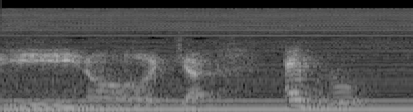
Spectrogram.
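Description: Steady electrical mains hum, with faint voices underneath, about half a second in and again near the end.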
